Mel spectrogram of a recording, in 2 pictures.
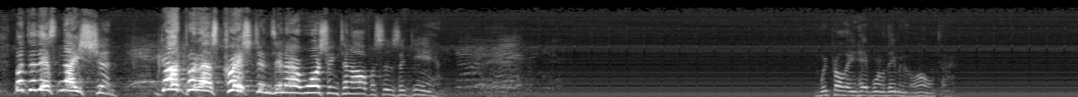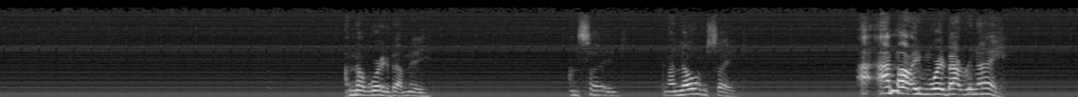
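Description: An elderly man preaches with animation through a microphone in an echoing hall, pausing often.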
